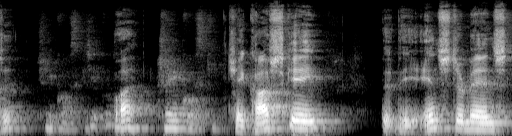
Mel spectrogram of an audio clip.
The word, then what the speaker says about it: Tchaikovsky: And the orchestra, Tchaikovsky, what's how do you pronounce it? Tchaikovsky.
